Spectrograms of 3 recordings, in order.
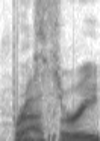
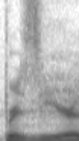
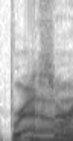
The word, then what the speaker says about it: Brasserie: Brasserie? Brasserie? I think. Not Brazier, that's funny. I don't think it's Brazier. I don't think it's Brazier either. No, Brasserie I don't think so either, but...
